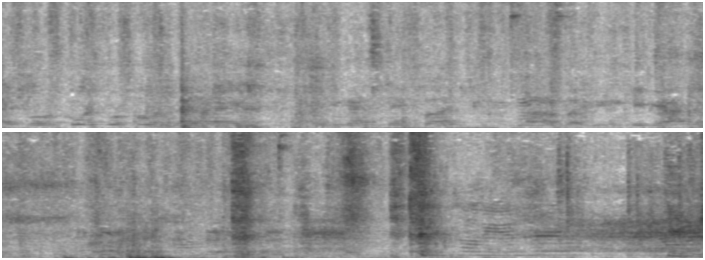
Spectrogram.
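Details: A pit bull sitting in his owner's lap sneezes repeatedly into the owner's face while getting his stomach rubbed: several short, sharp sneezes in quick succession as a man talks softly to him.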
